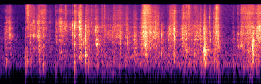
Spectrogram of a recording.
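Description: Cardboard product box being cut open with a knife and handled: irregular scraping, rustling and tearing of cardboard and packaging.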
